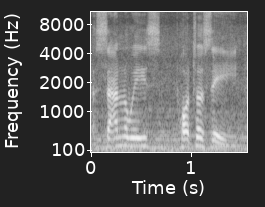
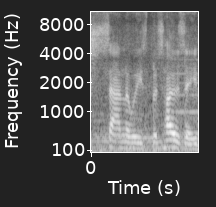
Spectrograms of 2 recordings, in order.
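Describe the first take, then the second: First: It is said with a Spanish accent. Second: It is said with an English accent. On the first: "I'm making an effort with Spanish pronunciation" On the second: "as I would say in English"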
